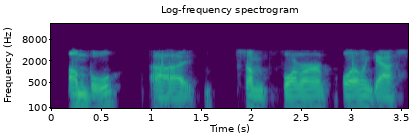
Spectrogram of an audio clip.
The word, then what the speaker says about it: Humble: It's pronounced Humble.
